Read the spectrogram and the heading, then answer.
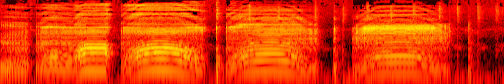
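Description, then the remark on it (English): A rhinoceros auklet calling in several long, loud, groaning wails, each rising and falling in pitch with a harsh, buzzy, engine-like texture, separated by brief pauses. “If it sounds like a weed whacker, it's a rhinoceros auklet.”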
